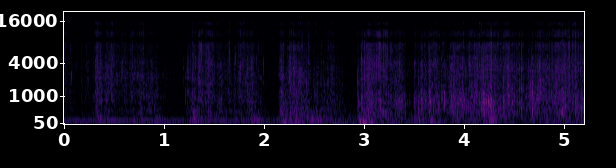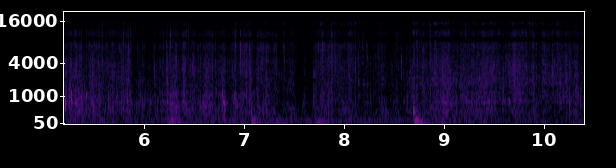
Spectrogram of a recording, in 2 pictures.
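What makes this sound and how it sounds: Fingers squeeze and crinkle the thin plastic wrap around a sleeve of stacked clear plastic cups. The result is a steady, bright crinkling and crackling that swells and dips for about ten seconds, with a few brief pauses.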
